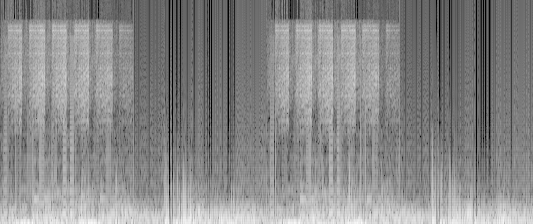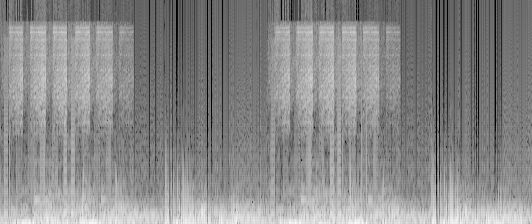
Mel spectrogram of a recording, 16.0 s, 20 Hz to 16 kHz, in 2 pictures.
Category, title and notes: Instrument samples > Percussion
This 120bpm Drum Loop is good for composing Industrial/Electronic/Ambient songs or using as soundtrack to a sci-fi/suspense/horror indie game or short film.
Dark, Underground, Drum, Loop, Ambient, Industrial, Alien, Loopable, Packs, Samples, Soundtrack, Weird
